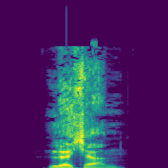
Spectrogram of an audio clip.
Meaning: dative plural of Loch
- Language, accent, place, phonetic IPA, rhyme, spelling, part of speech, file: German, Germany, Berlin, [ˈlœçɐn], -œçɐn, Löchern, noun, De-Löchern.ogg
